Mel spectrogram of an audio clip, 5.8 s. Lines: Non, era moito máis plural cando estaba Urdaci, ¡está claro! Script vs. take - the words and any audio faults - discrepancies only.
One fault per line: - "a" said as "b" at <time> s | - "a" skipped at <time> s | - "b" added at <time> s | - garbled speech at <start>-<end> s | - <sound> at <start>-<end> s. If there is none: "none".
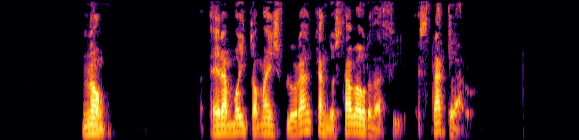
none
